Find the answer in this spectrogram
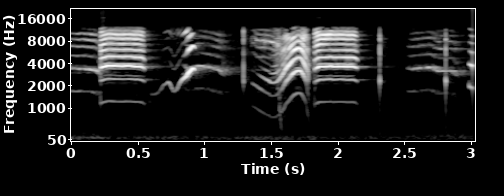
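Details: Alexandrine parakeet indoors uttering loud, flat, harsh squawks of about a third of a second, separated by swooping whistles and sharp clicks, over faint room hum.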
